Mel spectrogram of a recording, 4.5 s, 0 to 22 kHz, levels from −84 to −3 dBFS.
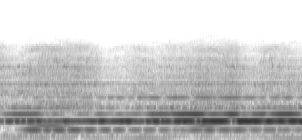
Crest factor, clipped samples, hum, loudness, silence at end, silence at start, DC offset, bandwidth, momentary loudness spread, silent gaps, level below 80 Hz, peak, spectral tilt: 10 dB; under 0.1%; none; -31 LUFS; 0 s; 0 s; under 0.1%; 7.4 kHz; 8 LU; none; -64 dBFS; -20 dBFS; -4.5 dB/octave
